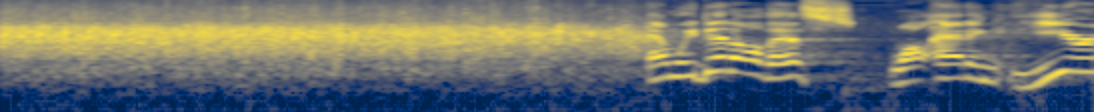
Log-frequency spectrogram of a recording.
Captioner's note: applause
